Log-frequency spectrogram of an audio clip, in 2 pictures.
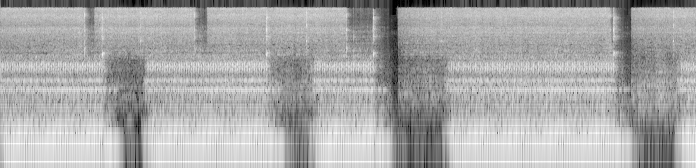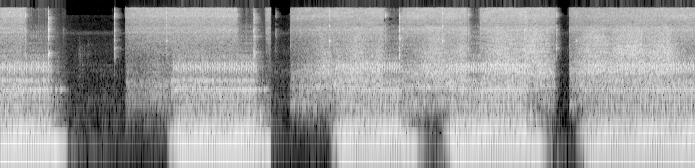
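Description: Airbrush spraying thinned red paint, the steady hum of its small air compressor motor under the hiss of air, starting and stopping many times in stretches of about two seconds with short breaks between.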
